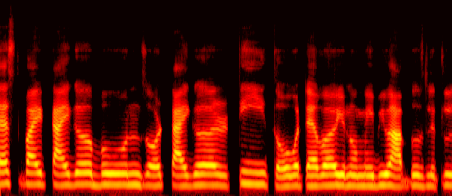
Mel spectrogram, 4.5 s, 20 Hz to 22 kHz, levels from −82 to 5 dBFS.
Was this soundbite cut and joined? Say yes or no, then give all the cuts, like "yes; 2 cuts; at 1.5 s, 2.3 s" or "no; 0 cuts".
no; 0 cuts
